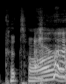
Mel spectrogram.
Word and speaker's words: Qatar: Am I saying that properly, you think? – Qatar? – I think it's Qatar. Qatar. – Okay. Qatar. It's like guitar, but Qatar.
